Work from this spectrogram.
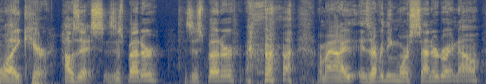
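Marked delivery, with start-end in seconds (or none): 3.0-3.9 short amused laugh. Real, not acted. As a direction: burst of laughter at himself. Laughing at own camera fussing.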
